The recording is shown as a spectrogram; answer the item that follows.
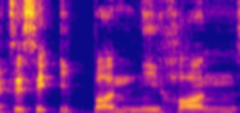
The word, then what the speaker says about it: Nihon: Mais en tout cas, fait que tu sais, c'est Ippon, Nihon, Sanbon. C'est Ich, ni San avec Hon à côté, mais à cause de la liaison, il rajoute Ippon, Nihon, Sanbon.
